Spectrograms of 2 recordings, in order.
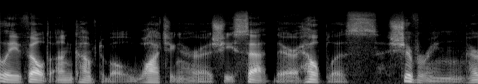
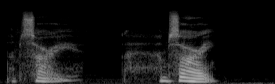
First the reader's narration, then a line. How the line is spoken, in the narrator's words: murmuring forlornly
